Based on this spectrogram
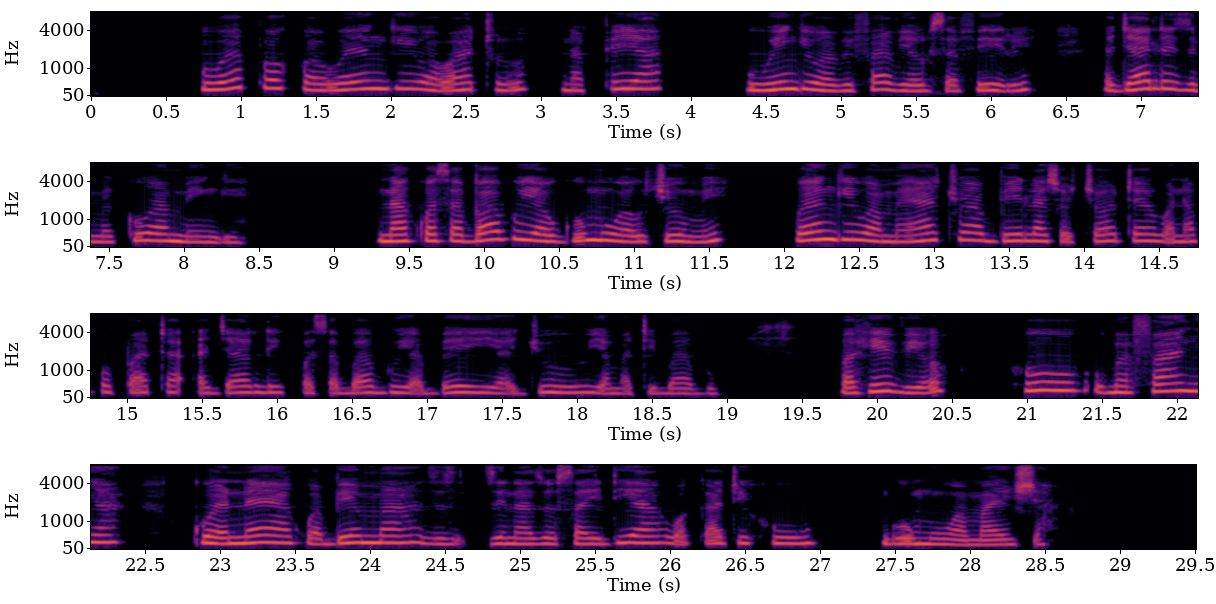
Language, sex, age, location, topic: Swahili, female, 25-35, Kisumu, finance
